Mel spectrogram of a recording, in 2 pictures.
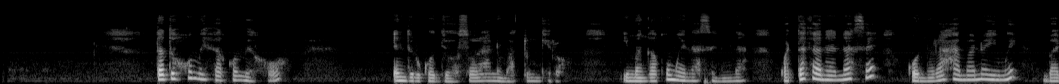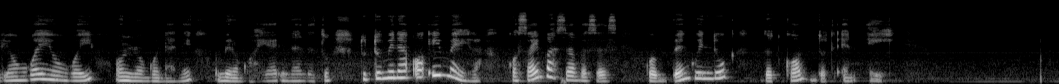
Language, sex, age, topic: Oshiwambo, female, 25-35, finance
